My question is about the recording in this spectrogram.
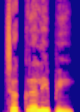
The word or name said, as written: ಚಕ್ರಲಿಪಿ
